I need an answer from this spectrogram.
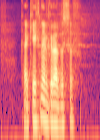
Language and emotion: Russian, neutral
